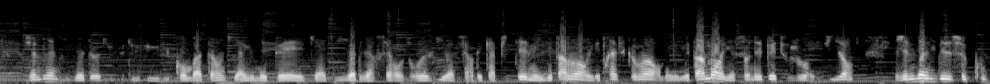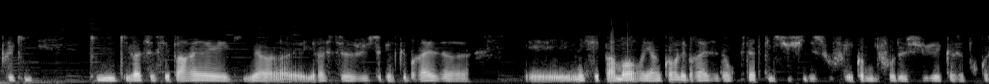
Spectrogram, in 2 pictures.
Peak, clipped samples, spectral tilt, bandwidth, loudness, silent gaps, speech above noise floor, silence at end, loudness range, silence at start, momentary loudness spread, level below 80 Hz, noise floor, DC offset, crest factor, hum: 0 dBFS; under 0.1%; -8.5 dB/octave; 7.2 kHz; -16 LUFS; none; 27 dB; 0 s; 7 LU; 0 s; 14 LU; -50 dBFS; -42 dBFS; under 0.1%; 16 dB; none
